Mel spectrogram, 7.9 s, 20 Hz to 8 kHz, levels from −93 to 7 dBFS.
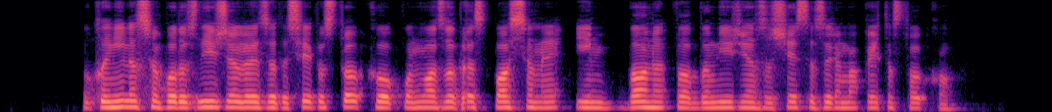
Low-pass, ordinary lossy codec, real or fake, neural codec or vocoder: none; none; fake; codec, 16 kHz, 1 kbps, FunCodec, trained on Chinese and English, 50 frames a second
